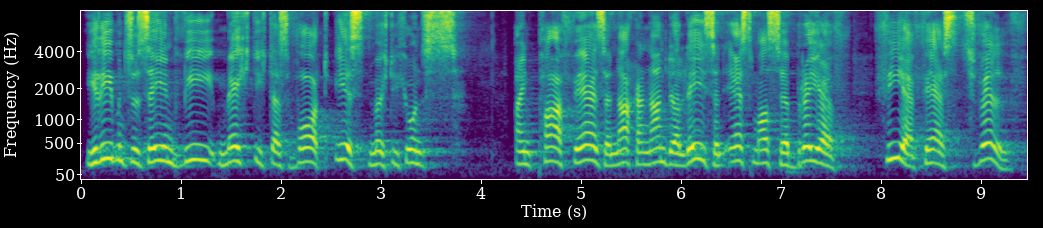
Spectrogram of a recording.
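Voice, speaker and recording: A man preaching a sermon, swinging between loud emphasis and hushed, slow passages as he addresses his listeners fondly. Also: high voice. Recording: long hall reverb.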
